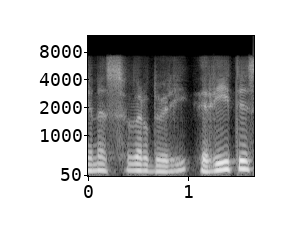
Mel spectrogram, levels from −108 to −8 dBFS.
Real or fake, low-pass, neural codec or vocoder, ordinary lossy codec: fake; 7.2 kHz; codec, 16 kHz, 0.7 kbps, FocalCodec; Opus, 64 kbps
